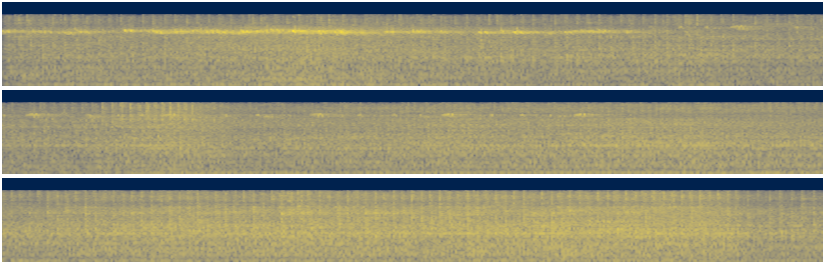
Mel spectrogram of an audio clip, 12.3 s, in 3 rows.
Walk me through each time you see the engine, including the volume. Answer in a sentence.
The engine can be heard from 0.0 to 12.2 s, getting louder.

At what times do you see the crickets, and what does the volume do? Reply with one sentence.
You can hear the crickets from 0.0 to 7.0 s, getting quieter.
